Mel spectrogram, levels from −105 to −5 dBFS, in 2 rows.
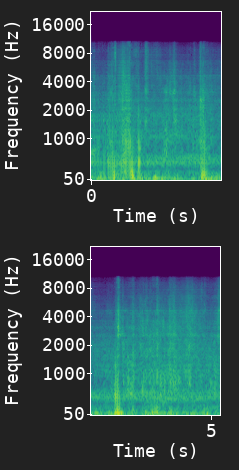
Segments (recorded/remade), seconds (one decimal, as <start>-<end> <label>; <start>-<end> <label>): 0.0-5.2 remade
